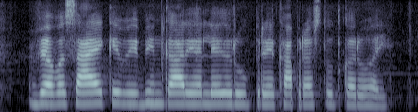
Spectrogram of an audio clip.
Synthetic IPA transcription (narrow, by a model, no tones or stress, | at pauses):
ʋjəʋəsajkeʋibʱinːkaɾjəleɾupɾekʰapɾəst̪ut̪kəɾuɦəj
